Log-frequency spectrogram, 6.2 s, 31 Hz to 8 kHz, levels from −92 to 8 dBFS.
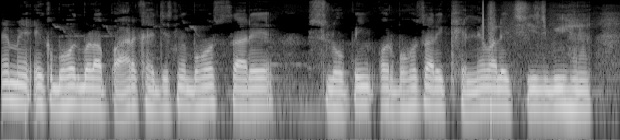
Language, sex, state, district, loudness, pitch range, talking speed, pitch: Hindi, male, Jharkhand, Palamu, -17 LUFS, 115-125 Hz, 175 wpm, 120 Hz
